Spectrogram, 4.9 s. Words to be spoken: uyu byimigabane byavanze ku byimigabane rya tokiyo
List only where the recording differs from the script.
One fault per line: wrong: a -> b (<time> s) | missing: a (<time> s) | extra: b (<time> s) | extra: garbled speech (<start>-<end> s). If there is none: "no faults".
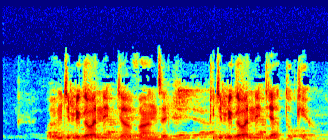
no faults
